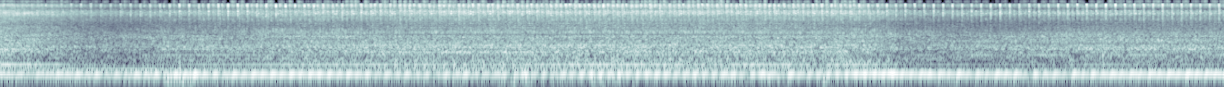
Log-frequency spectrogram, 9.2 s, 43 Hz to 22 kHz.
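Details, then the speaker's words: 1986 Porsche 944 Turbo, 2.5-litre turbocharged four-cylinder rated at 217 hp, about 125,900 miles, recorded close to the engine with the hood open: a steady, smooth idle with a low even hum and no ticking or misfire, healthy. "So here we go, getting in close to the engine here at idle."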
